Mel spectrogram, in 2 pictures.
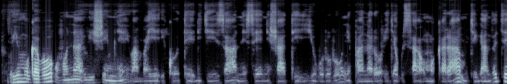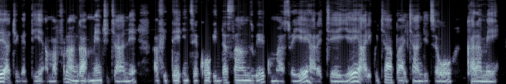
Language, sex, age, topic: Kinyarwanda, male, 18-24, finance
